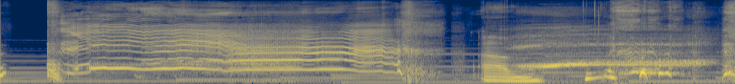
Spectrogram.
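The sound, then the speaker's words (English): A person's voice imitates a baby wailing: two long, wavering, high-pitched cries with a shaky tremble, split by a brief pause, the second cry rougher and more broken. “And the baby is confused for a moment. And then resumes wailing.”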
